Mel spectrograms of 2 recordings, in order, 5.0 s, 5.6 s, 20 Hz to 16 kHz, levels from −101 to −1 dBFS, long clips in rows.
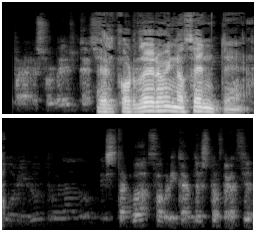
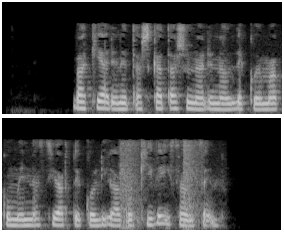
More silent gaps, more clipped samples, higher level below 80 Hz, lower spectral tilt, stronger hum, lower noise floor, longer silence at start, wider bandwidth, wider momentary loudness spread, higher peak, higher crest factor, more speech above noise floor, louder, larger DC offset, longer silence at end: neither; neither; about the same, -64 dBFS vs -66 dBFS; first, -6 dB/octave vs -4.5 dB/octave; neither; second, -69 dBFS vs -79 dBFS; second, 0.2 s vs 0.7 s; first, 11.5 kHz vs 8 kHz; first, 20 LU vs 4 LU; first, -4 dBFS vs -12 dBFS; about the same, 20 dB vs 16 dB; second, 46 dB vs 51 dB; first, -20 LUFS vs -29 LUFS; neither; first, 1.15 s vs 0.6 s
